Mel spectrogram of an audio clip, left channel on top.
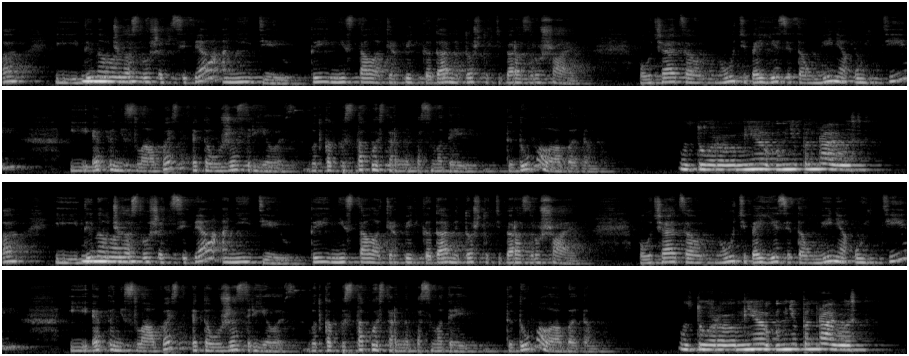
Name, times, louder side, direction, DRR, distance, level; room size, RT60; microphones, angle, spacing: voice 1, 0.0-15.0, right 1 dB, 25° right, 4 dB, 1.6 m, -29 dB
voice 2, 0.8-1.3 15.8-17.6, equal, 75° right, 3 dB, 1.6 m, -19 dB
25.0 x 23.5 x 2.3 m, 0.74 s
head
